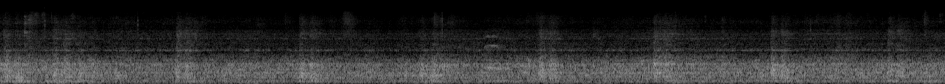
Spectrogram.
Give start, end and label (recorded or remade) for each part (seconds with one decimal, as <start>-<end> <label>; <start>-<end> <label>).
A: 0.0-2.2 recorded; 2.2-6.4 remade; 6.4-9.5 recorded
